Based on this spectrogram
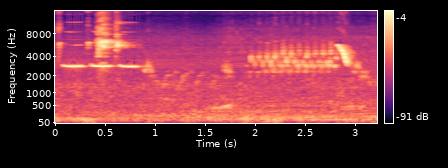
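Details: Canary, AF type, singing energetically: clear high whistled notes near the start, a brief pause, then a fast rattling trill of rapid repeated notes ending in a sharp downward slur.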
